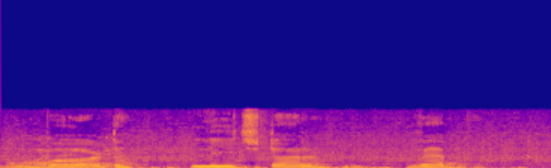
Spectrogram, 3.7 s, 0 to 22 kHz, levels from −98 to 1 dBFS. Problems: none marked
